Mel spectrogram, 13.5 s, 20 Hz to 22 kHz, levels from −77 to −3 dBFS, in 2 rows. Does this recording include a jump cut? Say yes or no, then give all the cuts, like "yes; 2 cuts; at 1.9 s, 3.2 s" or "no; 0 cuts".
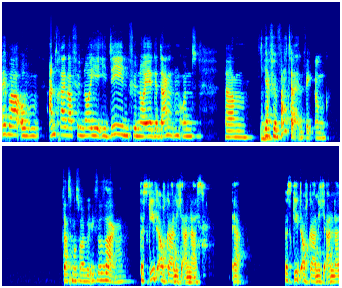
no; 0 cuts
